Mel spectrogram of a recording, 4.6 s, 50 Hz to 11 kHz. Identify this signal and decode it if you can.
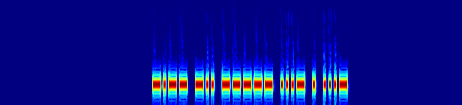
Morse code, heard as a keyed tone, about 46 wpm, 700 Hz. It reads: YD0VEV
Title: DXCC-100 Call Signs - 6 Characters - 45wpm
